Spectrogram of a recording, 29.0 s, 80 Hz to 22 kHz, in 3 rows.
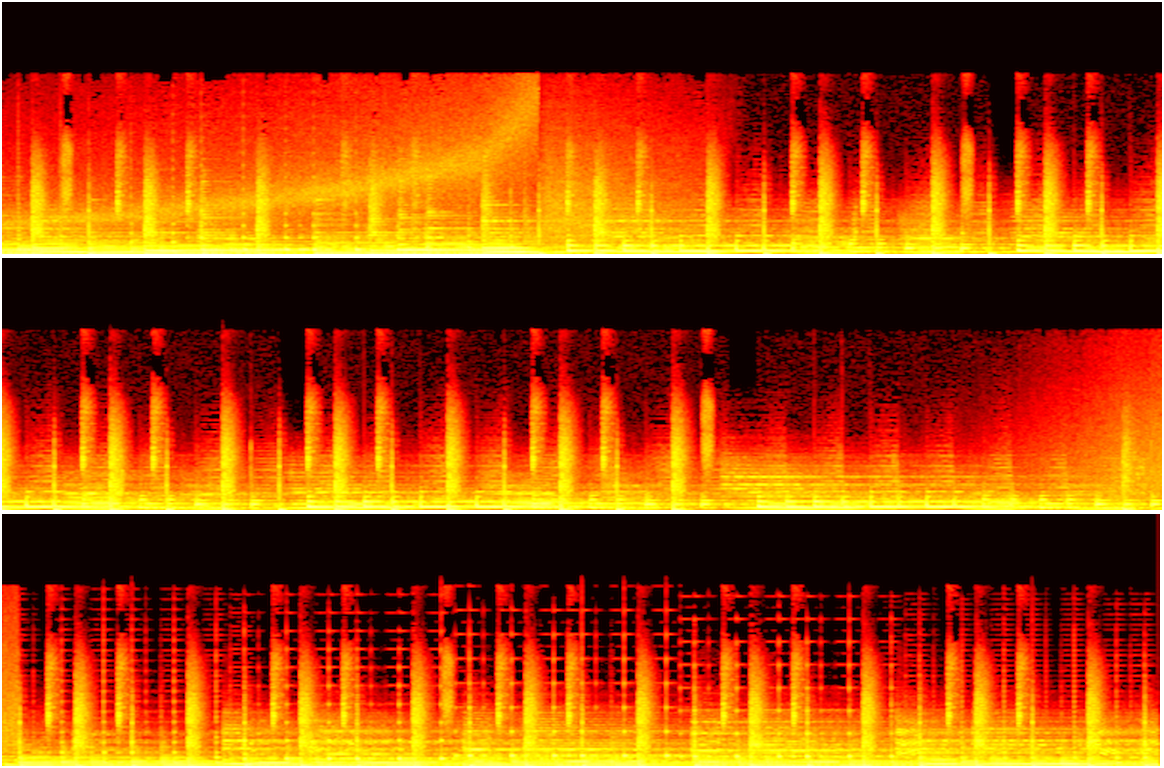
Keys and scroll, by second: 10.9 ctrl+v, 18.0 ctrl+Page_Down.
